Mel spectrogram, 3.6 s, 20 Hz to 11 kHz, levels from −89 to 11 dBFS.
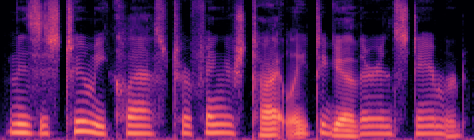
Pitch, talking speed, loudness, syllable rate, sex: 175 Hz, 150 wpm, -17 LUFS, 5.1 syllables/s, female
